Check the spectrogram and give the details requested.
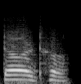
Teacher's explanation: ड ढ उच्चिप्त व्यंजन है, ड ढ, जिनके उच्चारण में जीभ ऊपर उठकर झटके के साथ नीचे आती है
